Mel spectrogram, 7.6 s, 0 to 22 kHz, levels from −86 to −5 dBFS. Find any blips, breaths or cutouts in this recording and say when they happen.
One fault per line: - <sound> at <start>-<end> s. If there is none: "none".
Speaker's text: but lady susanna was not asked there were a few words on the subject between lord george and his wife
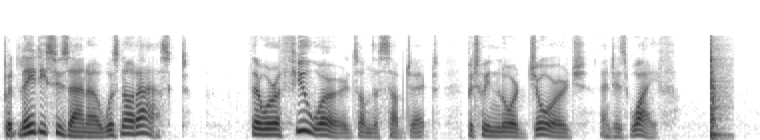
- thud at 7.1-7.3 s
